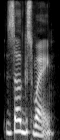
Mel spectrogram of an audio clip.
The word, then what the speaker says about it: Zugzwang: Zugzwang.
